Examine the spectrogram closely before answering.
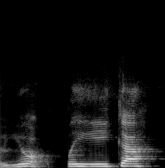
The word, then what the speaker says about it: يؤتيك: And then you said the qaf, not kaf. This is kaf. This is a different sound. This is a thin sound. And you said the thick sound. So yu'tika, okay?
